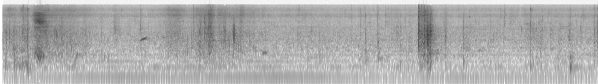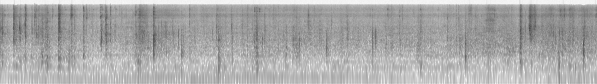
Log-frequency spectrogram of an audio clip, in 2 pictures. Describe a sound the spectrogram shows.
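Boots scuff and thud against a stone wall.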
